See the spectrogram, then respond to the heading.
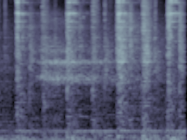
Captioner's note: sigh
